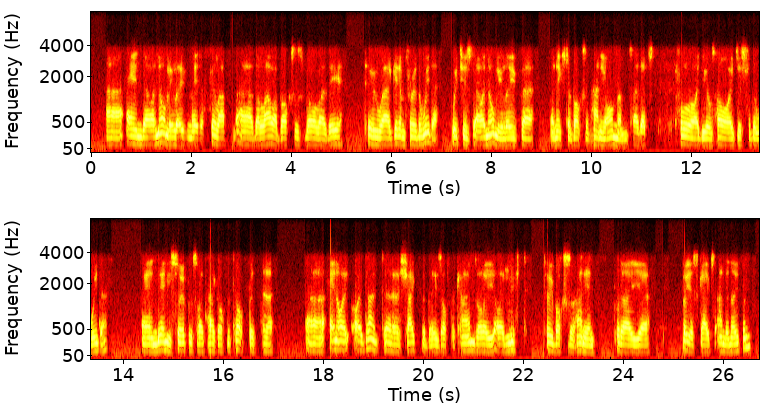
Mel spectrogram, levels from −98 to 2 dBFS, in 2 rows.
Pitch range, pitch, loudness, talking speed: 105-115 Hz, 110 Hz, -16 LUFS, 190 wpm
